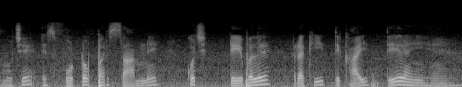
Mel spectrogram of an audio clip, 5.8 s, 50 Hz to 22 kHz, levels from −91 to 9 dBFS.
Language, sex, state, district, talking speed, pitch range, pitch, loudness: Hindi, male, Madhya Pradesh, Katni, 125 wpm, 110-145 Hz, 120 Hz, -24 LUFS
